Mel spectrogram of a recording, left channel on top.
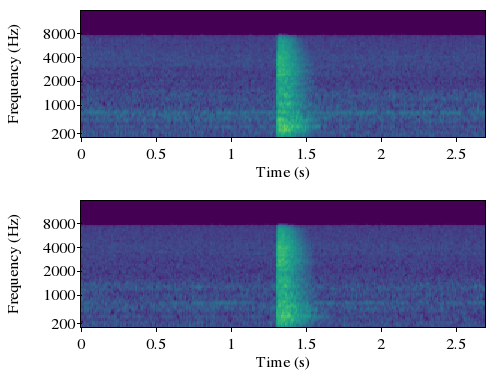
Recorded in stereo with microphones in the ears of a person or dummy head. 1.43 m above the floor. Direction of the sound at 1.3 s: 15° right (ahead or behind).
